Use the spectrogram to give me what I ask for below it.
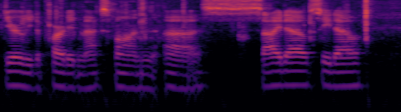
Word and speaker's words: Sydow: departed Max von Sydow sido Max von Sydow I think is how you pronounce it but you know he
